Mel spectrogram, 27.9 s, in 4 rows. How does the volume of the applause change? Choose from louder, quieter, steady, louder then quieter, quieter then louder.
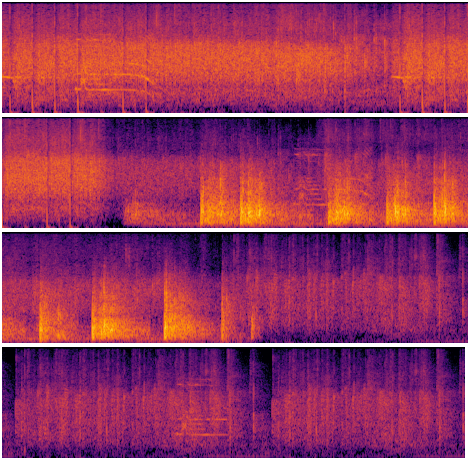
quieter.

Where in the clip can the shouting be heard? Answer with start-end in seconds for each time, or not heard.
1.1-2.5, 11.3-12.7, 23.6-24.4.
